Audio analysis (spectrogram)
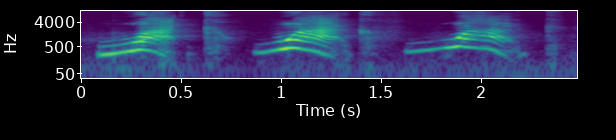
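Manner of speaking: rising, punchy whacks; loud whacks. A narrator's reading. Narrator sounding the axe chopping, loud punchy whacks. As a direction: hit each whack like the axe blow. Mother chops the beanstalk.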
